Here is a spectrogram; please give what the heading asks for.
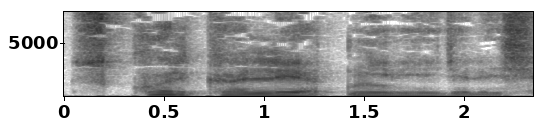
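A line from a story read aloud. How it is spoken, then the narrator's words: Sighing, tearful. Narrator (Russian): вздохнул он и прослезился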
